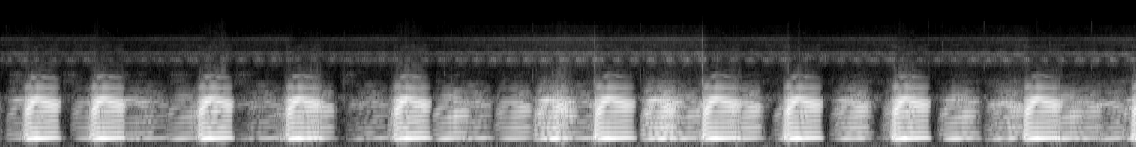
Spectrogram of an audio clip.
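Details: Frogs and banded bullfrogs calling in the rain around Thai rice fields: a steady run of about sixteen short, bleating, nasal honks, roughly one per second, some overlapping, with a constant low drone beneath.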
